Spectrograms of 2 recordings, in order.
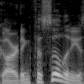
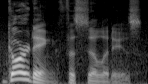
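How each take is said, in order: First: The stress falls on the word facilities. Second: The stress falls on the word guarding. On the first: The job of protecting facilities. The speaker calls it right. "See the way that flows" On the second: Facilities where guarding is manufactured. The speaker calls it wrong. "as opposed to"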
